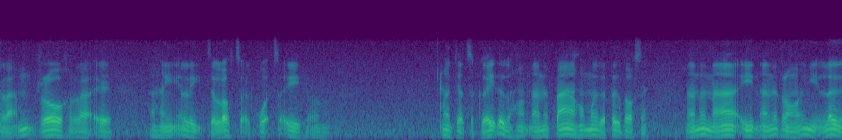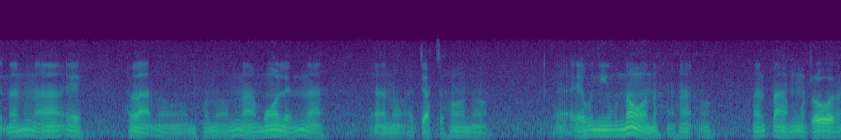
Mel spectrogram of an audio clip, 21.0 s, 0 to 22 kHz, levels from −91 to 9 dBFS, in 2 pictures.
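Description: No technical faults can be heard anywhere in the speech. The top end stops at 8 kHz, as expected from the call's microphone processing and codec, and a low room noise sits about 20 dB below the voice.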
